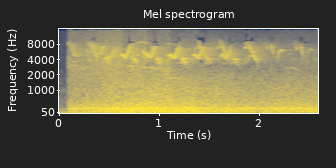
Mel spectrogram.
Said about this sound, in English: Hey, let's hear that silly call of yours. Yeah, beep beep. Sounds like a toy model of an old Volkswagen.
